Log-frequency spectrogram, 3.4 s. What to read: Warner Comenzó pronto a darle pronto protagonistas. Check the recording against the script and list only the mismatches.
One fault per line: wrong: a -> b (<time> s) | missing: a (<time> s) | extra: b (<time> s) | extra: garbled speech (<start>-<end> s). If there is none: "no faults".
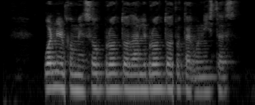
no faults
